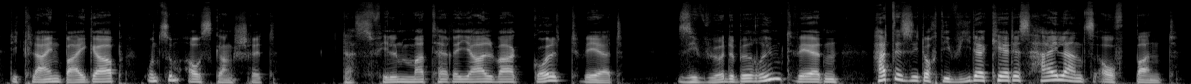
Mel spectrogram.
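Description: A man narrating a story in a measured, softly dramatic way. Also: medium pitch, no echo, clean studio sound.

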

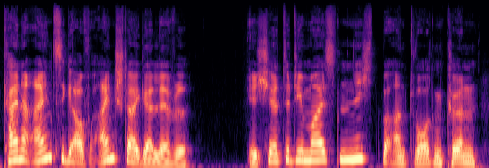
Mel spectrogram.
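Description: A clipped, impatient woman investigator in an audiobook crime story, put on by a male reader. She speaks noticeably higher than his narrating voice, firing curt, pointed questions with a lively, swooping tone. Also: moderate pace. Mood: cool, clipped.

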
